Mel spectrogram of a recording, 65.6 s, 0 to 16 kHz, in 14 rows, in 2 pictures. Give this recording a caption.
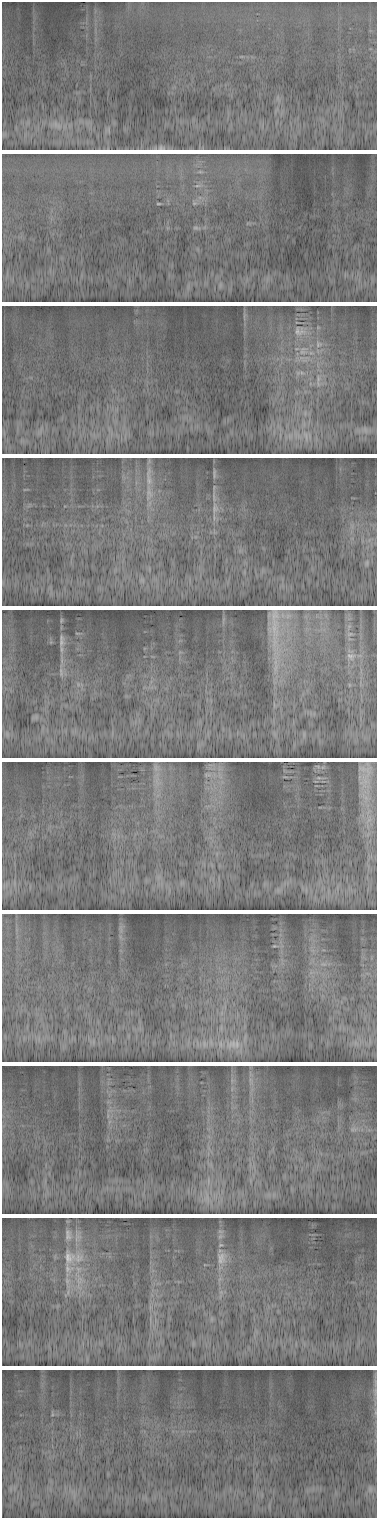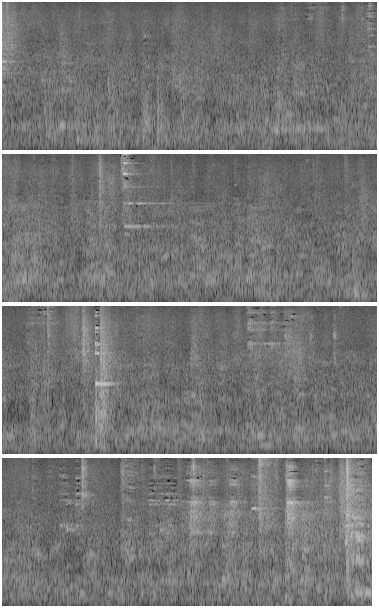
Crowd talking in Restaurant Eye, Amsterdam
Zoom iQ6 X/Y recording of a busy Dutch restaurant, EYE in Amsterdam.
conversation, chatter, soundscape, talking, eye, dutch, people, ambience, ambient, chat, crowd, walla, ambiance, background-sound, general-noise, amsterdam, atmosphere, voices, atmos, field-recording, restaurant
